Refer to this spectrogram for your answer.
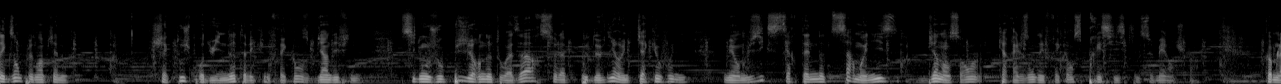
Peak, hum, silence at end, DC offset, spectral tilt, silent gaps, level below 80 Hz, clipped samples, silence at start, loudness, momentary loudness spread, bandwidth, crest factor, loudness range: -12 dBFS; none; 0 s; under 0.1%; -6 dB/octave; none; -58 dBFS; under 0.1%; 0 s; -35 LUFS; 16 LU; 15.5 kHz; 22 dB; 3 LU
